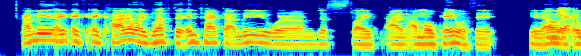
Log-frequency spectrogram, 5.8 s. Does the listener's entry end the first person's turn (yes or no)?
no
